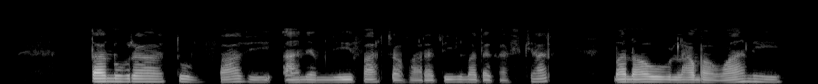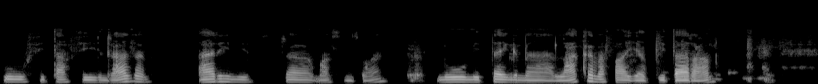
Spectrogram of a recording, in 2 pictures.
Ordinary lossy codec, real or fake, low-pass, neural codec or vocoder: Opus, 64 kbps; real; 5.4 kHz; none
